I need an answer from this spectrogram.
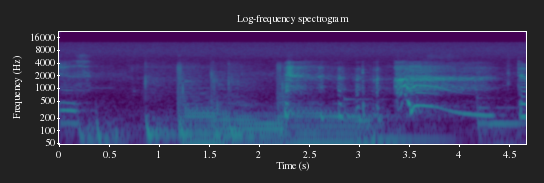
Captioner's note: Ehrengraf laughs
